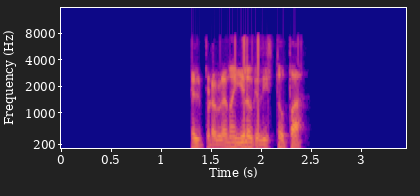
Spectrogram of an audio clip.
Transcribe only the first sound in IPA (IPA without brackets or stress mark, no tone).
e̞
